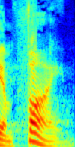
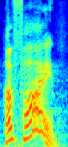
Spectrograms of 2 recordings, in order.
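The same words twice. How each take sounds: First: Low, curt insistence; terse, displeased answer; not really fine. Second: High, upbeat reassurance; breezy, genuine-sounding answer; cheerfully fine. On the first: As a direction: say it pitched down, as if it's anything but fine. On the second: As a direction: say it lightly, pitched well up. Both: Shown as a demonstration. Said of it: "Same exact words, different meaning".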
